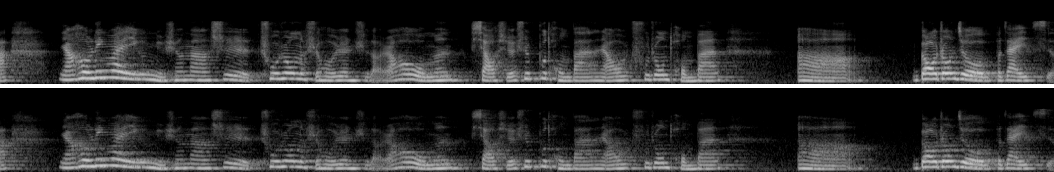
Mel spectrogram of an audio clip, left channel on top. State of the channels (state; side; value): normal; both; correlation 0.80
